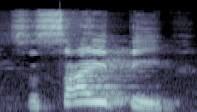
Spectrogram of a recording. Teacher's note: society the stress is not on the first syllable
